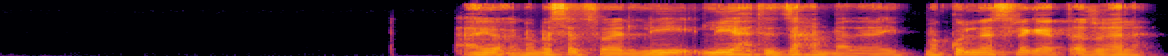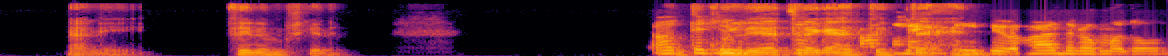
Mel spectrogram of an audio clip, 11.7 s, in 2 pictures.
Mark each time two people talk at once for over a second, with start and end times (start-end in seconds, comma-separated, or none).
9.2-10.8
